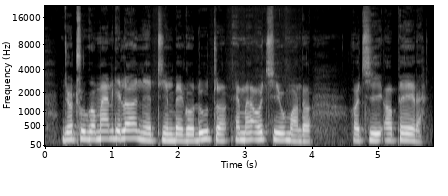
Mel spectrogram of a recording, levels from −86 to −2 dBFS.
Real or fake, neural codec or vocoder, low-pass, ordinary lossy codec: real; none; none; none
